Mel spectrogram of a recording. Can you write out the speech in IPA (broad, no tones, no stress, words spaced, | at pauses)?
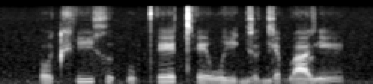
ot͡ʃʰixɯ ʔupʰetʰe wi ɡʲɔɡʲabalɾʲẽ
